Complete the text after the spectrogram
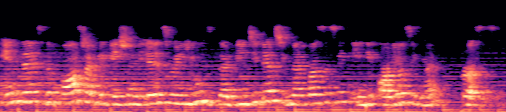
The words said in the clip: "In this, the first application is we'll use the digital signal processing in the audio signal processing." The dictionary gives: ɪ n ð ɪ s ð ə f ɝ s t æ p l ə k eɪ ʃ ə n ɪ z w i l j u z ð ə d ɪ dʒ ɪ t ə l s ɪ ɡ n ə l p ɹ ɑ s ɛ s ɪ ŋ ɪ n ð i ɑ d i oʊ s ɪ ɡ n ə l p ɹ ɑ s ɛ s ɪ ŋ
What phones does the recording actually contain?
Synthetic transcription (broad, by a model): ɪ n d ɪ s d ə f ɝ s t æ p l ə k eɪ ʃ ə n ɪ z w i n j u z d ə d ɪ dʒ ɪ t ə l s ɪ ɡ n ə l p ɹ ɑ s ɛ s ɪ ŋ ɪ n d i ɑ d i oʊ s ɪ ɡ n ə l p ɹ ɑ s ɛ s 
